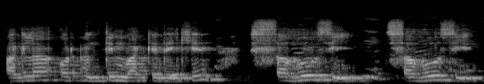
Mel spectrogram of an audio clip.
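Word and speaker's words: सहोऽसि: और अंतिम वाक्य देखिए सहोसी सहोसी सहो असी नहीं सहोसी ठीक है सहोसी बस जैसा लिखा है वैसे ही बोलना है सहोसी सहो म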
